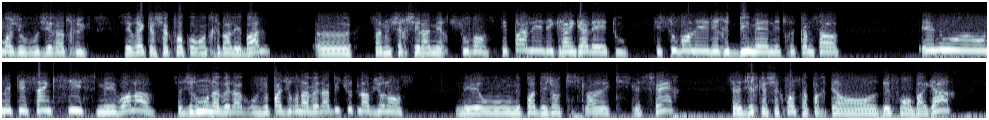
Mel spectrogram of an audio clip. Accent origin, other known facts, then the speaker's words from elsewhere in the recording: Chalon-sur-Saône, Bourgogne-Franche-Comté, France; born there; now in Grenoble, France; Bah, je suis né à Chalon-sur-Saône, moi.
